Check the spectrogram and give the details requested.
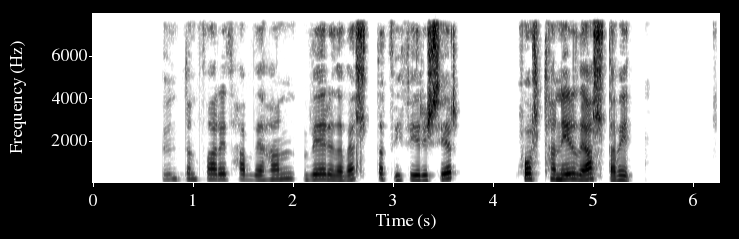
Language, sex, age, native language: Icelandic, female, 40-49, Icelandic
